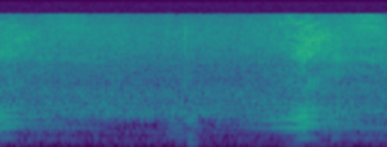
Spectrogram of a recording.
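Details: A steady hum of honey bees buzzing around beehives, a layered droning tone that holds even and then swells as a bee passes close near the end.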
